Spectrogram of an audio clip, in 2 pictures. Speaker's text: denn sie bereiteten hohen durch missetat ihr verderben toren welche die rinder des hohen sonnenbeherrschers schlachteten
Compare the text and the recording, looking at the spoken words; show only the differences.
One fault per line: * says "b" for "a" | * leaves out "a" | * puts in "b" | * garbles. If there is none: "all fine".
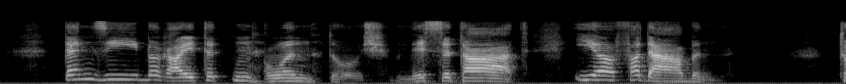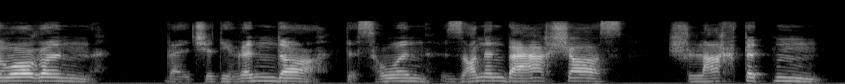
all fine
